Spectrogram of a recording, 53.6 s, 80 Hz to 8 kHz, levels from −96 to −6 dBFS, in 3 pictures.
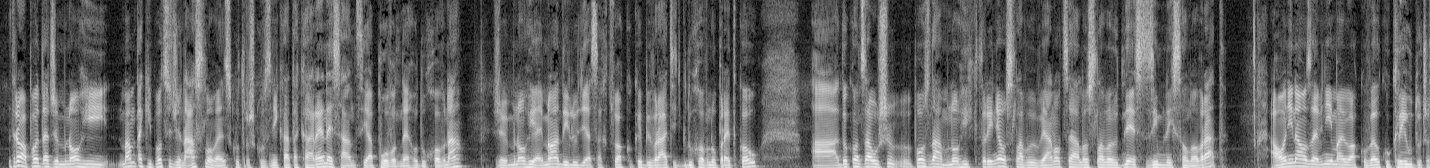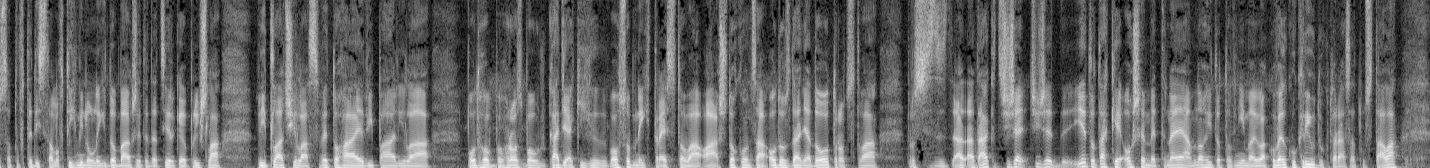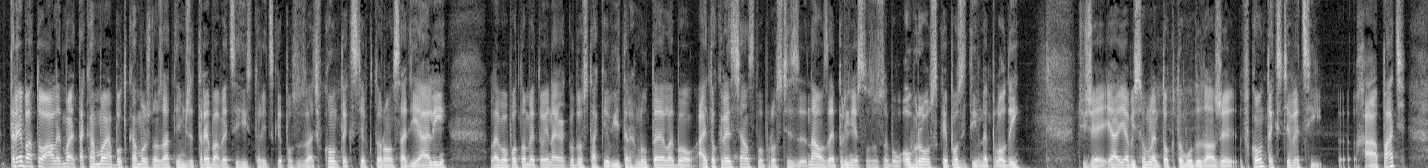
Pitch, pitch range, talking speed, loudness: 120 Hz, 110-135 Hz, 170 wpm, -18 LUFS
